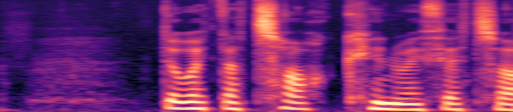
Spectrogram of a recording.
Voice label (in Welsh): "toc", Welsh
